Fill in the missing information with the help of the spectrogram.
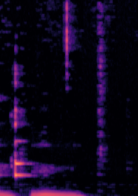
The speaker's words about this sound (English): Cheers. A little cheers. A little cling cling.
